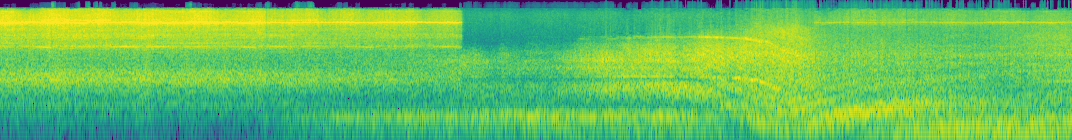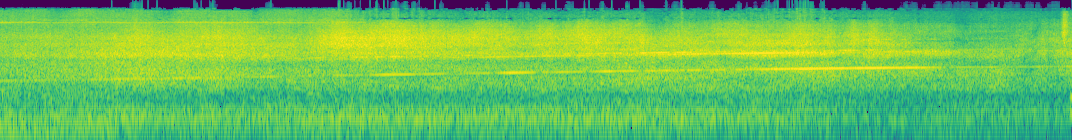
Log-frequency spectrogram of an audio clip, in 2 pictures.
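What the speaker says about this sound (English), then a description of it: "The pilot is coming in for the low-level speed run now, sir." A jet aircraft screams in for a low-level speed run, its roar swelling loud and sweeping sharply downward in pitch as it blasts past, then trailing off into a long rising whine.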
